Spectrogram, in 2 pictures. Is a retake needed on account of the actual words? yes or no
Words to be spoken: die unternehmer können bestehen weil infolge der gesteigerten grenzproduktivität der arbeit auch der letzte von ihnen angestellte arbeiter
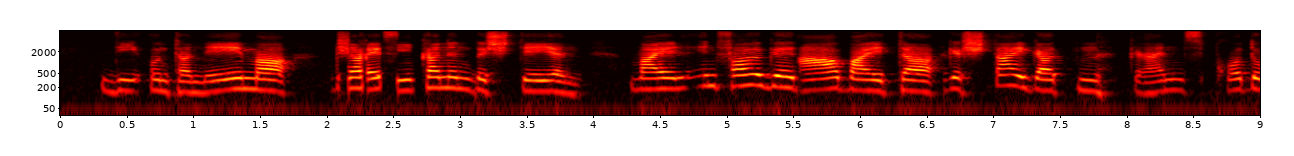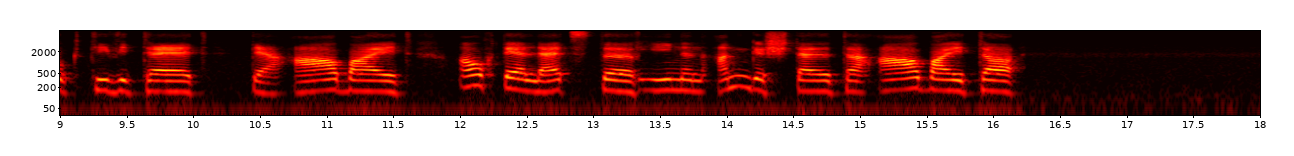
yes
